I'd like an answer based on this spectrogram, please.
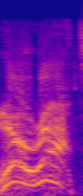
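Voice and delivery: loud, high-pitched shout, projected far.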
